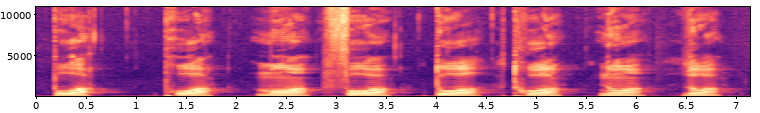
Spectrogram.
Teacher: The O vowel and the UO vowels are actually pronounced the same. They're both pronounced wo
